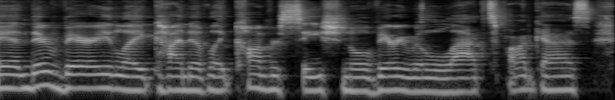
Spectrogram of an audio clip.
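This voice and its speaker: Fairly low-pitched, a woman talks at a fairly quick pace with fairly even intonation, with noticeable background noise behind her. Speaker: podcast host. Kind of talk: casual chat.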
